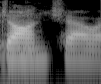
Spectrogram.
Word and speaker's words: Chau: John Chau, I think is his how you pronounce his name. Yes.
